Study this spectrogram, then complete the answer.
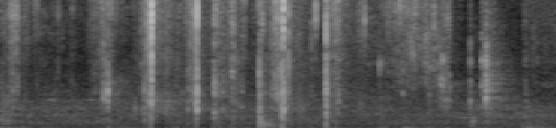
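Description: Tarot cards being shuffled and handled in a card reading, a run of crisp riffling flicks and soft slaps close by, with quiet room noise between them and no talking.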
